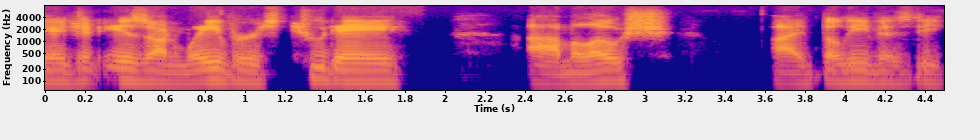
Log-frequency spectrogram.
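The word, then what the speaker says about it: Meloche: Maloche, I believe, is the correct pronunciation.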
